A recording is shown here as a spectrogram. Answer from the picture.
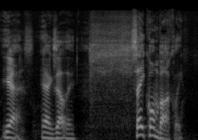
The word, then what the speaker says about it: Saquon: I mean, if you go to the terribleness of the draft pick that is Saquon Barkley. That is how you pronounce his first name.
